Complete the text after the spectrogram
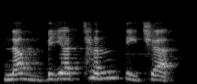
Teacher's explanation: Tha is Mahaprana here. The second ta is Alpaprana.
